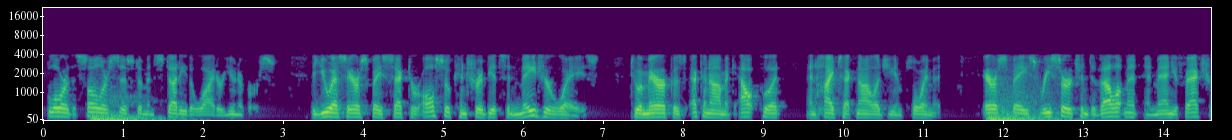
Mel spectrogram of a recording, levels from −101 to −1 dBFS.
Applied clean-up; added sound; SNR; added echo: classical method spectral subtraction.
